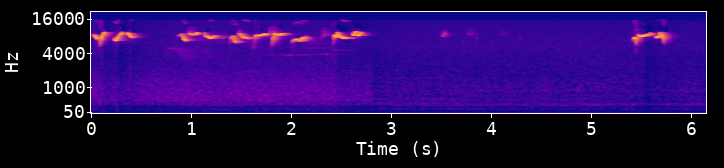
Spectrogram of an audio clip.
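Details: Song of a Wrenthrush from the Panama and Costa Rica range: a dense run of shrill, very high twittering notes for nearly three seconds, a short pause with one faint note, then a final brief high squeaky phrase.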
